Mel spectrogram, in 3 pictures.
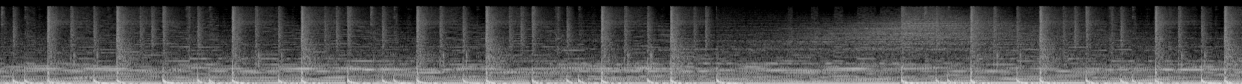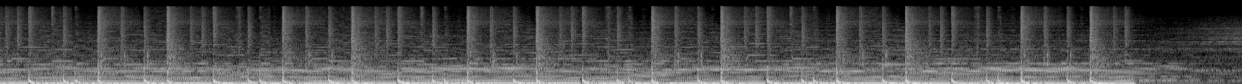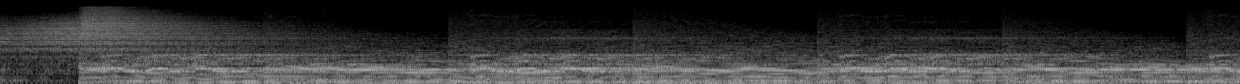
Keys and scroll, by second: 35.9-37.2 ctrl+space.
